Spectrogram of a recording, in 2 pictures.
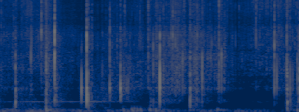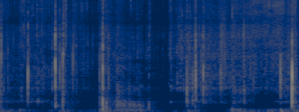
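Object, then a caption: Filled paper tea packet. A thumb rubs and crinkles the back of a filled paper loose-leaf tea packet, slowly and softly. It makes a steady bright rustle broken by many sharp, dry crackles and a few brief pauses, with almost no low end and no ring after each crackle.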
